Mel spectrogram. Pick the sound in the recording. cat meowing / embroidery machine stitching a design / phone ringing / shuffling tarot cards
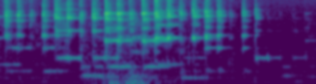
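phone ringing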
